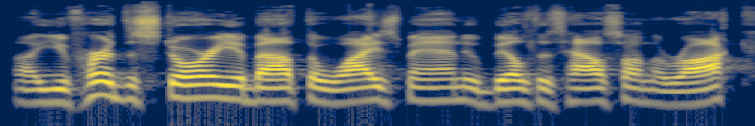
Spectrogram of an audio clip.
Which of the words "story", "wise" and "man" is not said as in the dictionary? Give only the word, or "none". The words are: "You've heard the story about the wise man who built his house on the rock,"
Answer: none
